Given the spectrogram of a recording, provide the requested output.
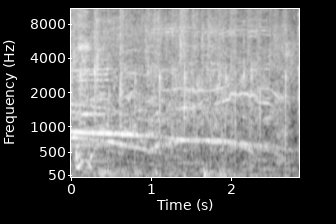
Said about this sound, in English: Big round of applause.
